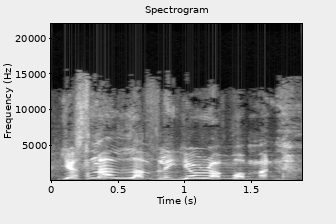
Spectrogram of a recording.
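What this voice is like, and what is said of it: Imitates an old Italian-American man. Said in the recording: “I do Al Pacino as well... I do all those old Italian guys.”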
